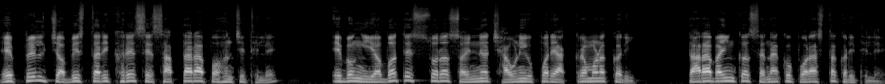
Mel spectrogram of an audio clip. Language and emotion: Odia, neutral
